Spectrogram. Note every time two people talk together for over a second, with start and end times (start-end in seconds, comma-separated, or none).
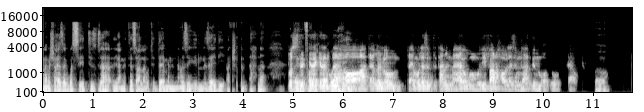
5.0-6.3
